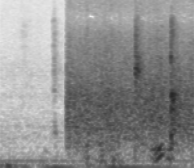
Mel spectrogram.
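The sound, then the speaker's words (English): After a brief moment of quiet, a recorded applause sound effect played on cue kicks in abruptly, a dense, steady wash of many hands clapping that stays loud to the end. “Hold for applause.”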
